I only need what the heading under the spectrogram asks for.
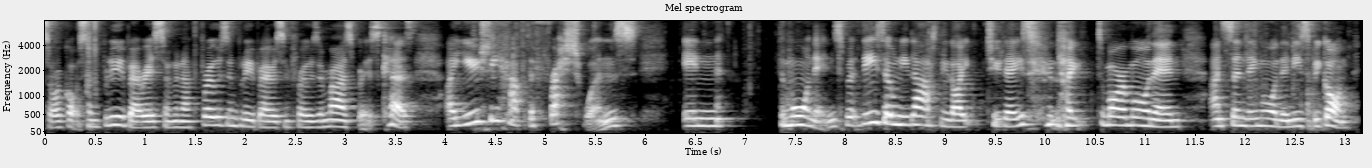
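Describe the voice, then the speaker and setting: Croaky woman chatting casually. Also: medium pitch. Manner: chatty, rambling and homely. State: slightly hoarse, croaky from a cough. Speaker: vlogger. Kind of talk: casual grocery haul vlog.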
